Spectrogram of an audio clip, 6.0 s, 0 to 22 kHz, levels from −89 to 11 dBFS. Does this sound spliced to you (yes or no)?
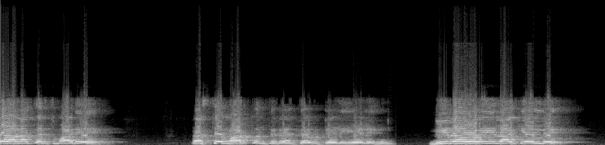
yes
